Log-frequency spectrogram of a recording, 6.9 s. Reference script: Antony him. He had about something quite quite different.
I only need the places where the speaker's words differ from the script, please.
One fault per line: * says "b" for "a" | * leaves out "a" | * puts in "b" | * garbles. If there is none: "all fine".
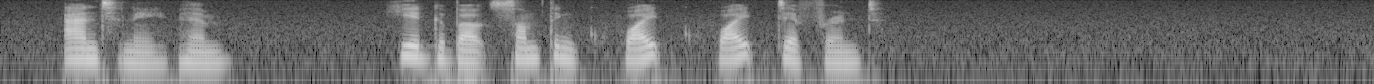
all fine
